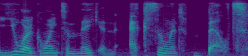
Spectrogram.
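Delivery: very quiet whisper full of utter disgust. Speaking in character to a creature, looking dead at it: disgusted whisper. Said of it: "I whisper towards it".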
